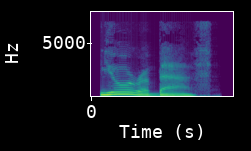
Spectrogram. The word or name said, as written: eurybath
